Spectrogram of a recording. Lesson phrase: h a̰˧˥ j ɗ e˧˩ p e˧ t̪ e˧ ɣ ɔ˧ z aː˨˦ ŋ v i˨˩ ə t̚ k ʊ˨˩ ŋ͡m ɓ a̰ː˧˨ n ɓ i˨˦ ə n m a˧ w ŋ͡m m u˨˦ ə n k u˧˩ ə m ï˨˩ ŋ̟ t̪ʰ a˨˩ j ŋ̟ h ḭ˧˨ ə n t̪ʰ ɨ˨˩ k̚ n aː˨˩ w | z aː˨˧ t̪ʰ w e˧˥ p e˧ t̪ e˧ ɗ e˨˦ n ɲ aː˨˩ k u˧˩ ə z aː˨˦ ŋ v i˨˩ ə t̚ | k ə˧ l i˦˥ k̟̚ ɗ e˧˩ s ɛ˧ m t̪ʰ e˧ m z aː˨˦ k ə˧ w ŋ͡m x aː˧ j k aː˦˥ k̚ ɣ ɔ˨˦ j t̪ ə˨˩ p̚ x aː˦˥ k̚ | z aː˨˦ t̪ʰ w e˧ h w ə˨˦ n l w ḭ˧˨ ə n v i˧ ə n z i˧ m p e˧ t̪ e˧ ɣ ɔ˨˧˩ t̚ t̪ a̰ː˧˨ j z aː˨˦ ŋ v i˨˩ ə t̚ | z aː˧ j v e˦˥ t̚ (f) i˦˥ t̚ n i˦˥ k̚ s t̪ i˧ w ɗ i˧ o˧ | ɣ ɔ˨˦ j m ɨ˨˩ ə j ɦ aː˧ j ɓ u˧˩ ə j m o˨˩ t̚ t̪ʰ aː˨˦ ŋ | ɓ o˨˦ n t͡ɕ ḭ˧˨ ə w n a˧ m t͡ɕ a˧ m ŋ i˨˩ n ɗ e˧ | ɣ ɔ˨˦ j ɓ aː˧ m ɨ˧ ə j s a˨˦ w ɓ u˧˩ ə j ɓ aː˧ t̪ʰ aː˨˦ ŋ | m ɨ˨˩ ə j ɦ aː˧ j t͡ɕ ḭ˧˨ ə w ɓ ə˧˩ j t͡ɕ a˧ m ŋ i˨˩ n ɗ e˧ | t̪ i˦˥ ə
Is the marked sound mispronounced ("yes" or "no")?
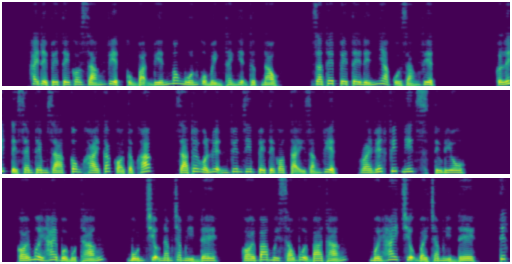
no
